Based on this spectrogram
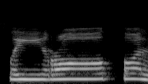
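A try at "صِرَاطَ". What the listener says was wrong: Bagus yang ini ya. Masya Allah.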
